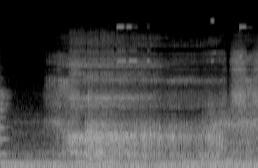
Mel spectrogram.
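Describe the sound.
Heavy, rasping mechanical breathing through a helmet swells in over a steady low hum and holds loud, with a slow hiss of air and no talking.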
